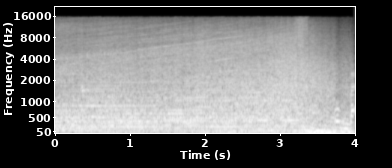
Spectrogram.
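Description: Dramatic sound-design riser in a TV drama score: a dense whooshing swell over a sustained drone that builds and rises in pitch, then cuts off abruptly just before a man's voice.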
